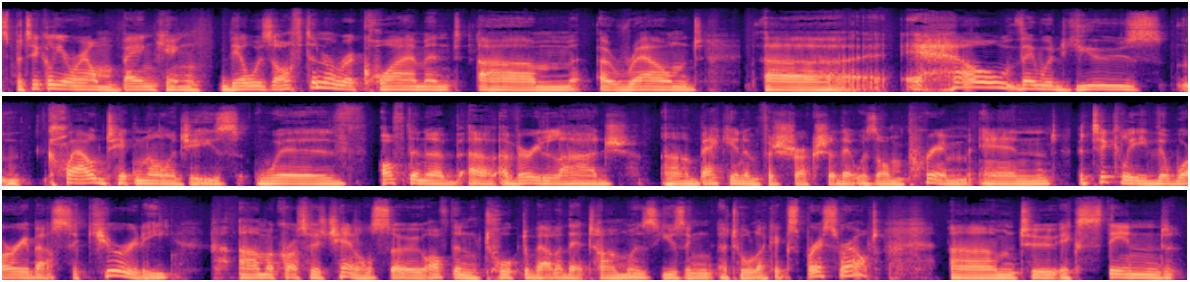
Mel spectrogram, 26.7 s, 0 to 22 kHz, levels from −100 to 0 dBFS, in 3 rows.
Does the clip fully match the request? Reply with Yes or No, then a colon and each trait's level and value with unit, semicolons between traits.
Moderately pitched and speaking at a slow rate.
No: low, 130 Hz; slow, 130 wpm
